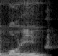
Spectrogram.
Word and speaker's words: Morin: Se escribe Morin y se lee Morin.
